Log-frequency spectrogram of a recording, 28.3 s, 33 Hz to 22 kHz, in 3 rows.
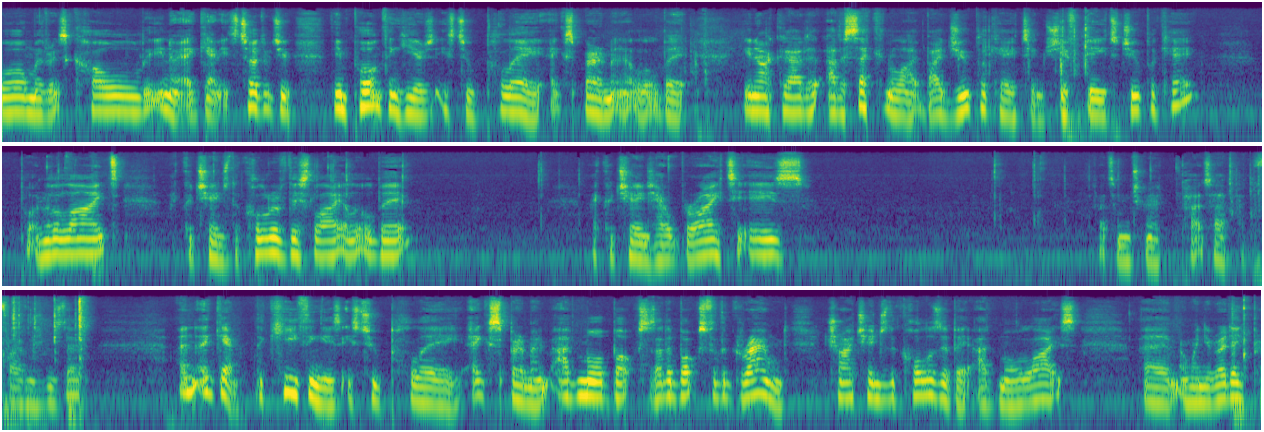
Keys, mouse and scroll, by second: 5.2 KP_7, 8.0 shift+d, 10.9 click, 14.4-17.2 drag, 17.9-19.4 drag, 19.0 KP_0, 21.2-22.6 middle drag, 22.6-23.1 scroll down 1, 25.6-27.4 middle drag.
